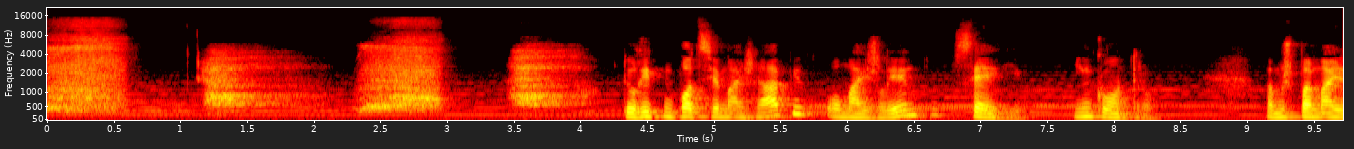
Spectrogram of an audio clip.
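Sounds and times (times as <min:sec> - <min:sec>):
slow breathing in and out in a guided breathing exercise: 0:00.0 - 0:04.2, 0:08.6 - 0:09.1
speech: 0:04.3 - 0:08.4, 0:09.2 - 0:09.7.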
